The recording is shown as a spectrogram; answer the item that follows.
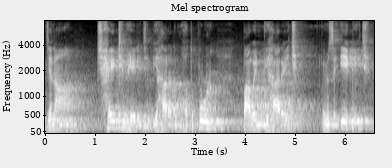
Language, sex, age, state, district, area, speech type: Maithili, male, 60+, Bihar, Madhubani, urban, spontaneous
